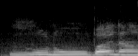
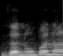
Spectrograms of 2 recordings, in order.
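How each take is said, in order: First: The first vowel is a rounded 'u'. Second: The first vowel is an open unrounded 'a'. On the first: The speaker calls it right. "होंठों को आपने गोल ही रखना है" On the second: The speaker calls it wrong. "ज़नूबना नहीं है"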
